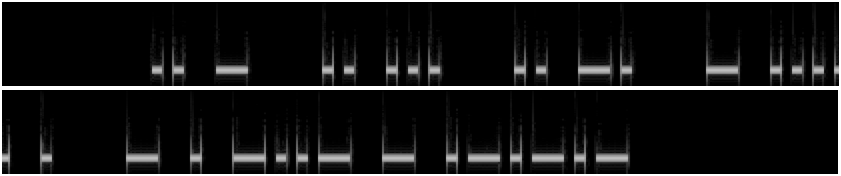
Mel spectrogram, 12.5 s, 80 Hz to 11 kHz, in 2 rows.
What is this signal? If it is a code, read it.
Morse code, heard as a keyed tone, about 15 wpm, 700 Hz. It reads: IT IS IN THE TEXT.
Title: Sentences from Top 1200 Words 15wpm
